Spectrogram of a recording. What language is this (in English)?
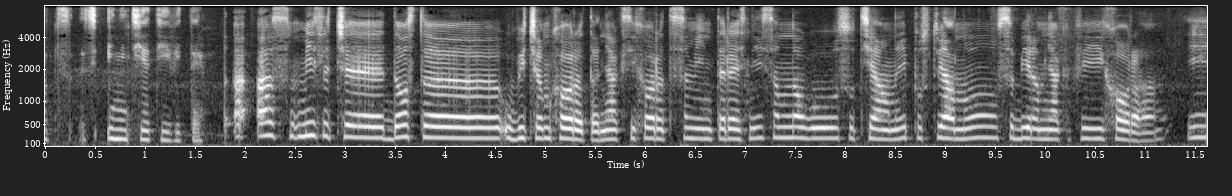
Bulgarian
